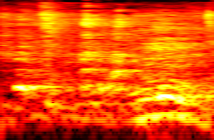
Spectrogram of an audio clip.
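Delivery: ordinary delivery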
